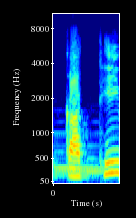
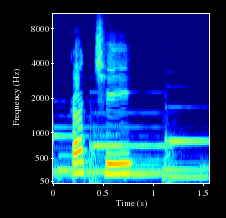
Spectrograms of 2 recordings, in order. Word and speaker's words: 같이: to memorize the server so kathi will be pronounced as Kachi Kachi Kachi okay see once again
